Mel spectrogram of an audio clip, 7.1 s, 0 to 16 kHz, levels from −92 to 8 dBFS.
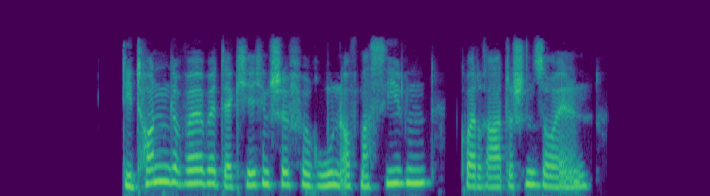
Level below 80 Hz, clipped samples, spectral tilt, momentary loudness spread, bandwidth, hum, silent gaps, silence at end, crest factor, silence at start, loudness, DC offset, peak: -56 dBFS; under 0.1%; -5 dB/octave; 7 LU; 7.8 kHz; none; 4.48-4.55 s; 1.2 s; 16 dB; 1.2 s; -18 LUFS; under 0.1%; -4 dBFS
